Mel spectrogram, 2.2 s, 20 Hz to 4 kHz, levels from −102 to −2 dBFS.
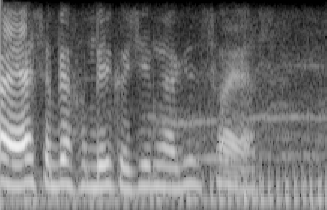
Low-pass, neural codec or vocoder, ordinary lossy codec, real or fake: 3.6 kHz; none; Opus, 32 kbps; real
